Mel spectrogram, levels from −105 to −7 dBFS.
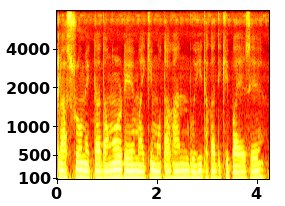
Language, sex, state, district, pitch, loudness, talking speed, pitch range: Nagamese, male, Nagaland, Dimapur, 115 Hz, -16 LUFS, 140 wpm, 110-115 Hz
